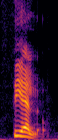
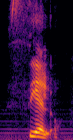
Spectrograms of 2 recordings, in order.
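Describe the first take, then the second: First: The first sound is not a plain S. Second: The first sound is a plain S. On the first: "Spanish speakers from Spain, they say cielo" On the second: "in Mexico, we say cielo. just a normal S"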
